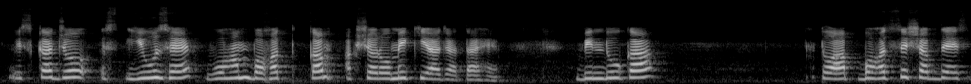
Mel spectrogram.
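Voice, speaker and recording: Woman teacher, high voice, slow patient delivery, spells out sounds for small children. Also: bright, forceful tone. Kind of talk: classroom lesson for young children.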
